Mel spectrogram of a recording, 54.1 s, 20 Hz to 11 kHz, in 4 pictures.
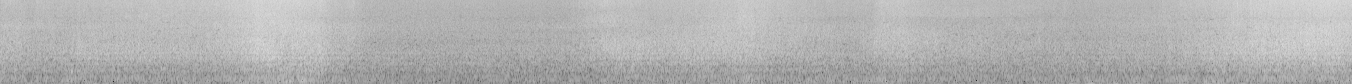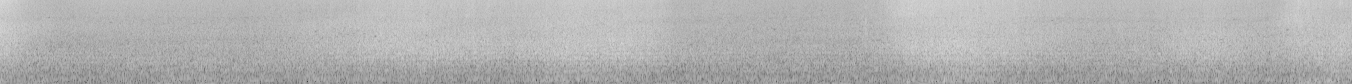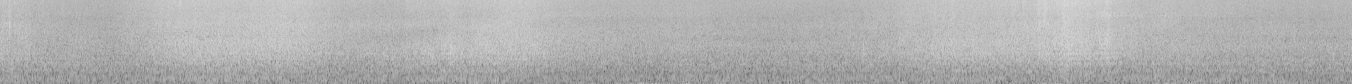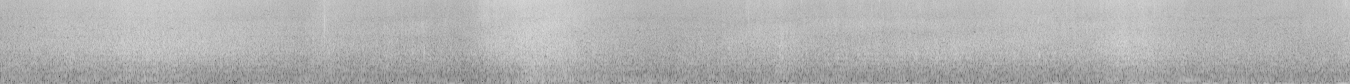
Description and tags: Beach Waves - Medium Distance
I recorded some beach waves at a beach in Florida at a medium distance with my Tascam DR-05.
waves, shore, beach, close, distance, seashore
